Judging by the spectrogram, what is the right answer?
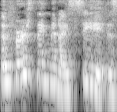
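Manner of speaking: high voice, talking through laughter. Describing what comes up in a reading, laughing while talking. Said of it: "I'm sorry, I'm laughing".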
